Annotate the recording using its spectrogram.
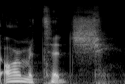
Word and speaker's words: Armitage: För just nu kollar vi på scenen när han precis har blivit Captain America och springer då efter Richard Armitage, uttalas det väl?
